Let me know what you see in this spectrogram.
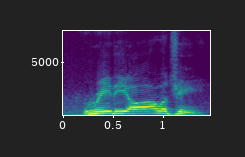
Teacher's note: radiology is five syllables but the third to the last syllable is the o-l oh and so we put the emphasis there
